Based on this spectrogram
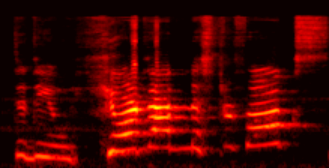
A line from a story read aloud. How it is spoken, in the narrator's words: yelled Bean, shouting down the hall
